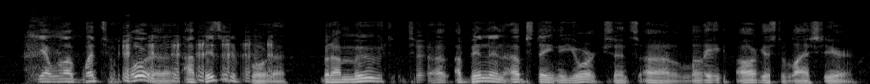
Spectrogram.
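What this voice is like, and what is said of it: Slight southern American accent. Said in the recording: “you have a little bit of a southern accent, as some of you might hear ... I'm losing it a little”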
